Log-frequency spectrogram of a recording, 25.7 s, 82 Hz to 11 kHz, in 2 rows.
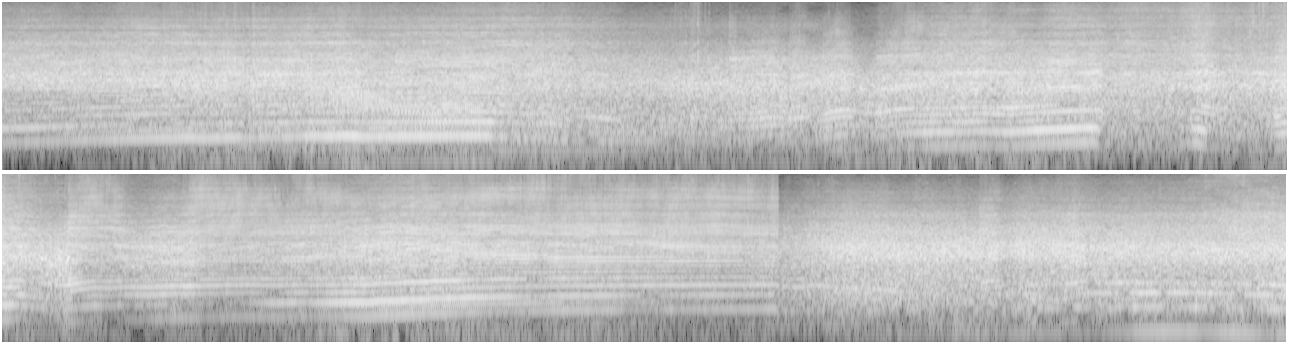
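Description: Honda N360's small air-cooled two-cylinder engine revving hard during a gymkhana run. Its pitch climbs through the revs, drops back several times as the driver lifts off for the turns, and rises again.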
